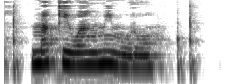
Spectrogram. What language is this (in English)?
Santa Ana de Tusi Pasco Quechua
